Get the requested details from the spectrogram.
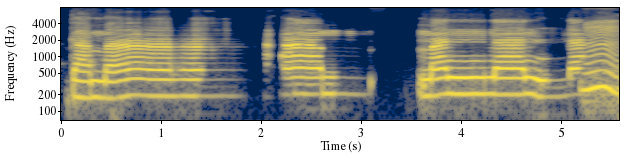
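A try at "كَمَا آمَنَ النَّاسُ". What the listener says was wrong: A-nya panjang dulu. Amananna.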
